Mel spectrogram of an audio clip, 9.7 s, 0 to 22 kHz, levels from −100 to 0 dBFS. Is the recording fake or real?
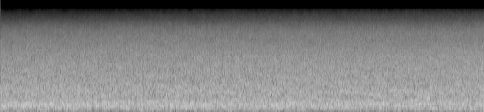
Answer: fake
